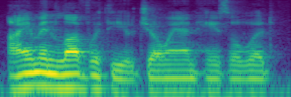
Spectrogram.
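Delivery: loud, deliberate declaration easing on the name; AI declaring love. Acted. AI to the woman it loves, deliberate and firm. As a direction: declare it solemnly, slowing at the end.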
